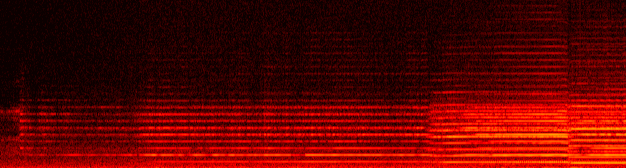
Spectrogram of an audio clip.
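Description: Solo violin bowing long, slow held double stops, two notes sounding together. The lower note steps down twice in the second half, and the playing swells steadily louder toward the end.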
